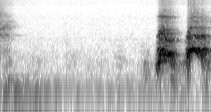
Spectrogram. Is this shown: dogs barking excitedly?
yes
